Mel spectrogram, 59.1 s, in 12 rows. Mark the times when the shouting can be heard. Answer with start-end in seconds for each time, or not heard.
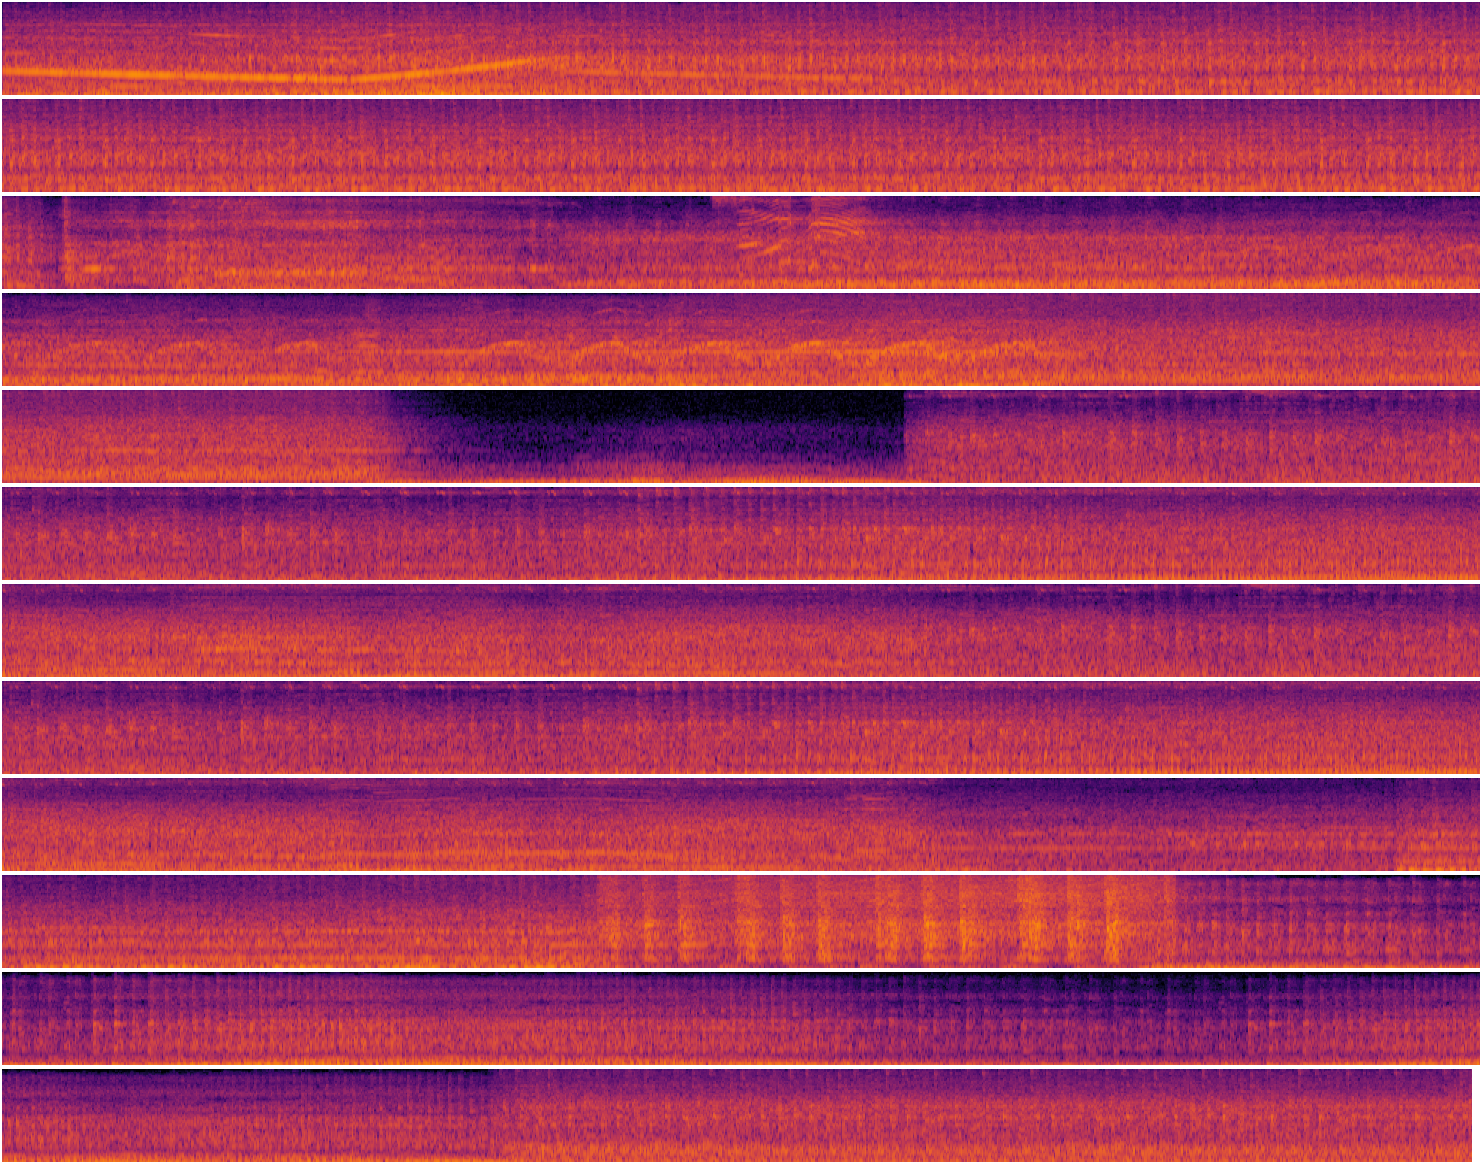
12.2-12.8, 30.1-31.2, 40.5-42.4.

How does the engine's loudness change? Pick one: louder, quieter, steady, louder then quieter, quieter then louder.
steady.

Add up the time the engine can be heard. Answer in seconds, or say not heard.
59 s.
